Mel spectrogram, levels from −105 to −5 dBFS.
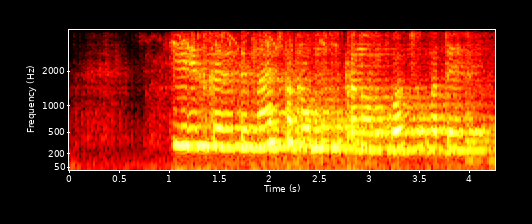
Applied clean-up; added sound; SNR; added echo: neural separator model SepFormer DNS4.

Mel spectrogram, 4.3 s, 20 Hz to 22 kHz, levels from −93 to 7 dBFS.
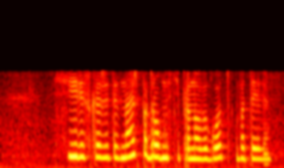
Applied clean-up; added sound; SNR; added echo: none; none; none; none.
